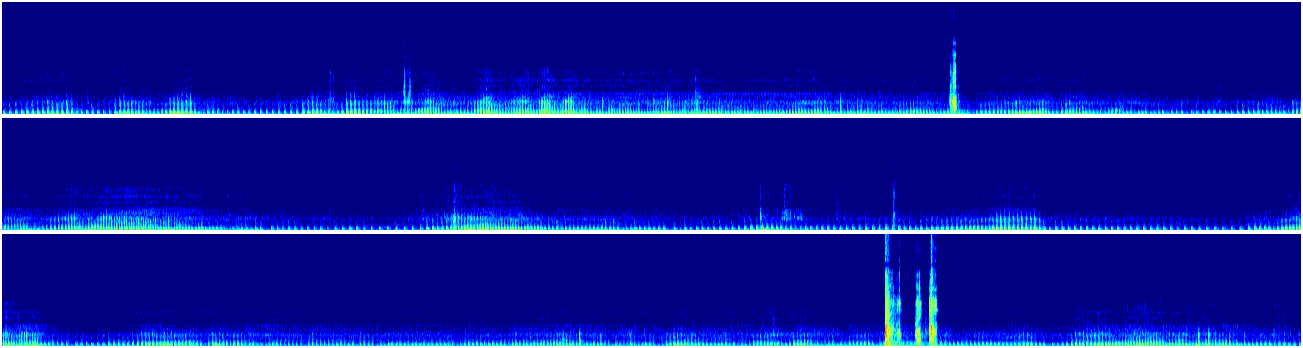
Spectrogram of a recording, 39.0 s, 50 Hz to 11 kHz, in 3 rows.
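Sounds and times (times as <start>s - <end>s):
motorcycle engine revving: 0.0s - 38.9s
sharp knocks: 34.8s - 35.4s.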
